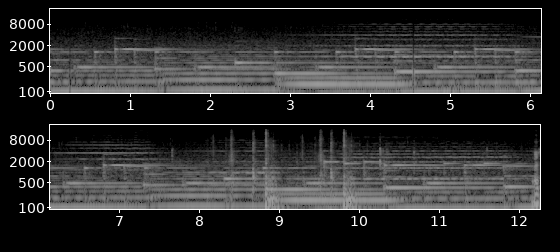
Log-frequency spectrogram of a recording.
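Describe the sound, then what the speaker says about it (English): Steady rain patters beneath sustained, layered musical tones in the video game Project Zomboid, with a few brief sharper bursts near the end. "What's with all the rain?"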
